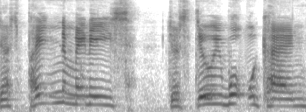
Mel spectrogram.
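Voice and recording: Using a put-on character voice, a female-sounding speaker talks at a moderate pace with a fairly high pitch.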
